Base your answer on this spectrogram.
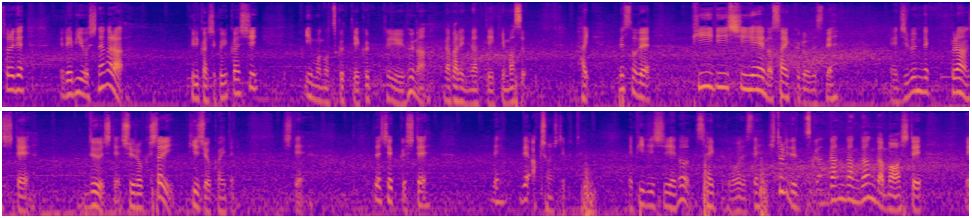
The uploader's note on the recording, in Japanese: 歩きながらラジオ配信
